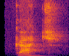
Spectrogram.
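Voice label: "kacsa", Hungarian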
